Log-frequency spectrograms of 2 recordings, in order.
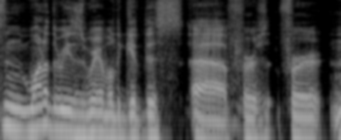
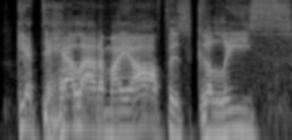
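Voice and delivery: raspy, scratchy, rough character voice. Performing a fun character voice for a project, in a scratchy voice. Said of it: "this scratchy voice like this".

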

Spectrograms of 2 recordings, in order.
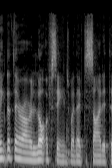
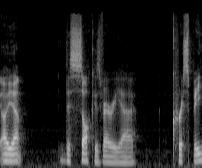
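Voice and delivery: plain

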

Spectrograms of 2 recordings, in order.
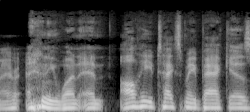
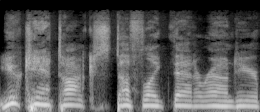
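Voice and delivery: high, furious screaming, blowing up in anger; 6 semitones higher than usual. Retelling how a man went off over a joke: retelling a screaming rant. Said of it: "starts screaming".

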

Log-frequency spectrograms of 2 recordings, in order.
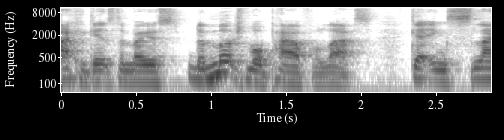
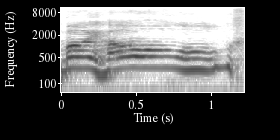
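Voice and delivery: very high, pained, drawn-out yell; 13 semitones higher than usual. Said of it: "just shouting".

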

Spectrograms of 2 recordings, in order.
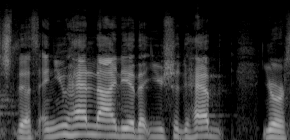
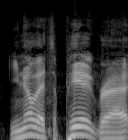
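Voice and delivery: loud, terrible put-on Texas accent; 2 semitones lower, 5 dB louder than usual. Retelling a story where Vanderbeek questions another man about his pig, worst Texas accent. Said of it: "in his worst Texas accent".

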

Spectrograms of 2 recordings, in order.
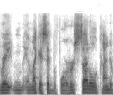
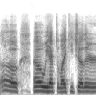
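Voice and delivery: mock-sarcastic, mocking tone, higher; 7 semitones higher than usual. Describing a show scene, quoting a character's reply to the AD: retelling a mocking remark. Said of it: "Starlight kind of mockingly or sarcastically says".

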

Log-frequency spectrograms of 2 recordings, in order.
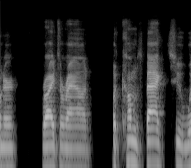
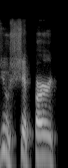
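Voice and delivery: mock, all worked-up angry, pissed-off outburst, pitched up; 6 semitones higher than usual. Retelling a movie scene where the character gets pissed off: imitating Marlboro Man angry. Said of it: "he gets all pissed off".

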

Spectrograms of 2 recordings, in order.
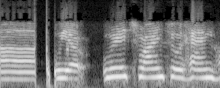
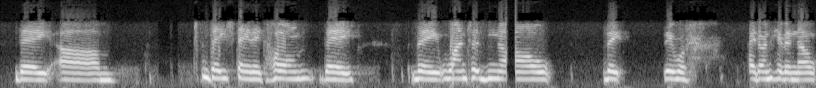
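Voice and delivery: overcome, emotional voice with halting, faltering words. Describing how the parents grew depressed and stayed home: emotional. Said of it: "I'm so emotional".

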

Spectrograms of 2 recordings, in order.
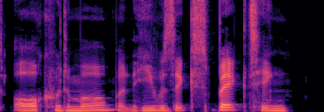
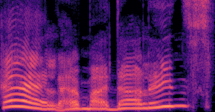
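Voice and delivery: very high, pitched-up voice; 11 semitones higher than usual. Retelling a pantomime entrance: Charlie Drake impression. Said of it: "That was my Charlie Drake impression".

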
